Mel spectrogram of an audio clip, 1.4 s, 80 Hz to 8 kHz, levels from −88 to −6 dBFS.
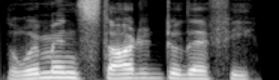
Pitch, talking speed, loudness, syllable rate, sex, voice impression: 155 Hz, 260 wpm, -17 LUFS, 6.5 syllables/s, male, masculine, adult-like, slightly muffled, slightly sincere, slightly unique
